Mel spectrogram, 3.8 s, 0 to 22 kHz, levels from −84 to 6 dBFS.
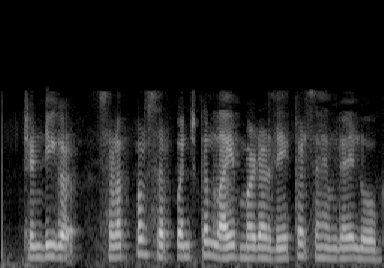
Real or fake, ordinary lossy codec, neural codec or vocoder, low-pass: fake; AAC, 24 kbps; codec, 16 kHz, 2 kbps, FreqCodec, larger model; 5.4 kHz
